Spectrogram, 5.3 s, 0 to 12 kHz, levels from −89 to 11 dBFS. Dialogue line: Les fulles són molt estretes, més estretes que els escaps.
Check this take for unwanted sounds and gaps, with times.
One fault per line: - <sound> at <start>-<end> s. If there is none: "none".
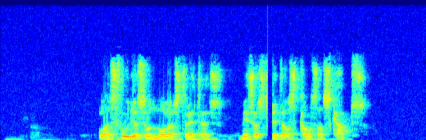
- dropout at 3.3-3.4 s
